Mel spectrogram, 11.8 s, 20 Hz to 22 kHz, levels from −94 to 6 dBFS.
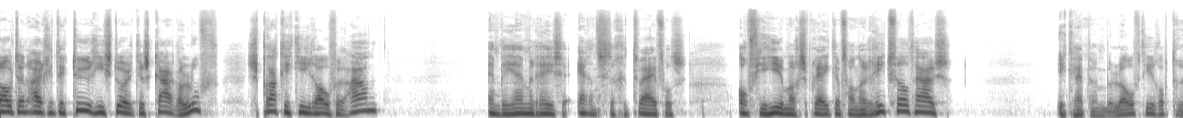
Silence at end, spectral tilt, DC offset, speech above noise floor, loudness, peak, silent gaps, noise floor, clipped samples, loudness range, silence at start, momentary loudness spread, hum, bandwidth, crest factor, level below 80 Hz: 0 s; -6 dB/octave; under 0.1%; 49 dB; -31 LUFS; -14 dBFS; none; -79 dBFS; under 0.1%; 3 LU; 0 s; 10 LU; none; 16 kHz; 18 dB; -70 dBFS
